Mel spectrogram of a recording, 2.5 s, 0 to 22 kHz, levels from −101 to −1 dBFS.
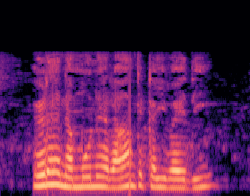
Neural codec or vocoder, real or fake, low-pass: none; real; 7.2 kHz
